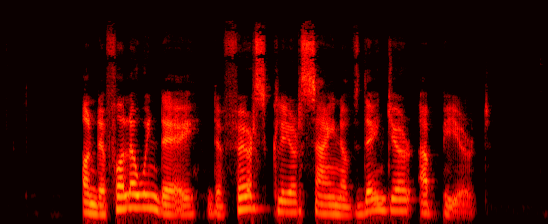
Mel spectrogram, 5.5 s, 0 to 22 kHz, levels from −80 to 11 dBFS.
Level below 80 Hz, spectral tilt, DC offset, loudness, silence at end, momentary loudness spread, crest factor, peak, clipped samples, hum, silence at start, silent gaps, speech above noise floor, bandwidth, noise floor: -70 dBFS; -3.5 dB/octave; under 0.1%; -29 LUFS; 0.6 s; 11 LU; 20 dB; -10 dBFS; under 0.1%; none; 0.85 s; none; 48 dB; 16 kHz; -77 dBFS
